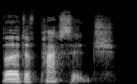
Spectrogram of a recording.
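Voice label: "bird of passage", British English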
